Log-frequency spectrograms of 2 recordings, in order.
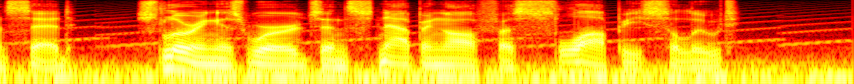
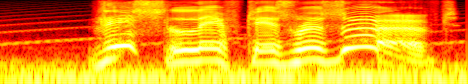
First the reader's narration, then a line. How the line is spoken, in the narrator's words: barked, her voice even louder than the incessant alarms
